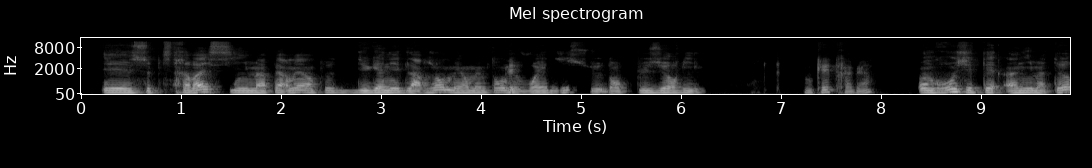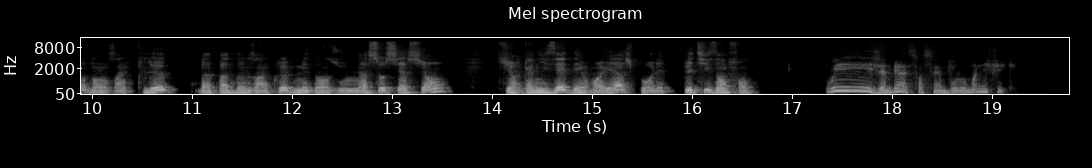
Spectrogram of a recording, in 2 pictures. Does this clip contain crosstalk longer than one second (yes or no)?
no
